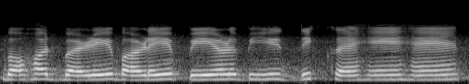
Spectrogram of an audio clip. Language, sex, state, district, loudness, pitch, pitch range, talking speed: Hindi, female, Uttar Pradesh, Lucknow, -13 LUFS, 225 Hz, 215-240 Hz, 100 wpm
